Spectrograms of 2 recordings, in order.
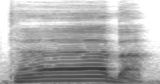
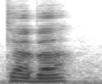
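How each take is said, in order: First: The vowel after the first consonant is long. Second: The vowel after the first consonant is short. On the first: The speaker calls it right. "Some extension of the short vowel, fatha" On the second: The speaker calls it wrong. "Not taba"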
